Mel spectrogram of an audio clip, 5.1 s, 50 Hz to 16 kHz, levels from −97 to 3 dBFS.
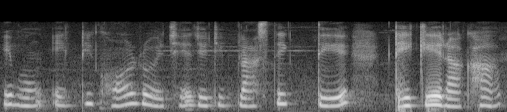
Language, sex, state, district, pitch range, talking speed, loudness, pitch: Bengali, female, West Bengal, Cooch Behar, 255-305 Hz, 105 wpm, -20 LUFS, 275 Hz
